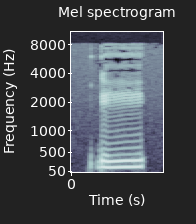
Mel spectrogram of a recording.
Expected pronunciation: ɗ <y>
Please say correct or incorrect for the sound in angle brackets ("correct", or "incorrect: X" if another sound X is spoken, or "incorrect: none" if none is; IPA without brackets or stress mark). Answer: incorrect: i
